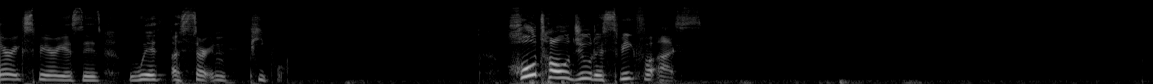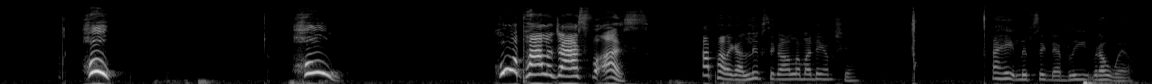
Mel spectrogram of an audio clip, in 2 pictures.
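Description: A woman speaks with animation into a close microphone, with pauses.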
